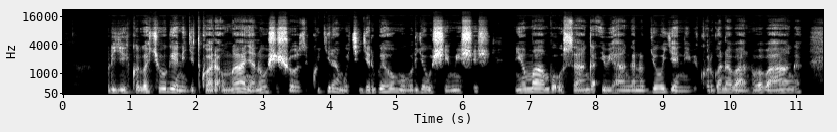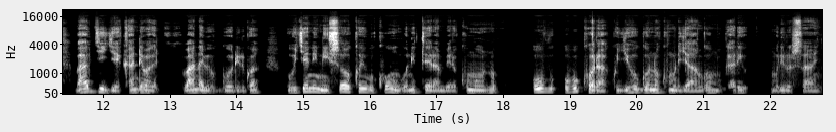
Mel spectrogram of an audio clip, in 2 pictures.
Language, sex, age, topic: Kinyarwanda, male, 18-24, education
